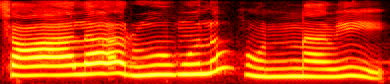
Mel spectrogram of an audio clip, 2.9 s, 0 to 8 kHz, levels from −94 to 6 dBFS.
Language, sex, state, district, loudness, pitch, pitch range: Telugu, female, Andhra Pradesh, Annamaya, -12 LUFS, 325 Hz, 280-350 Hz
